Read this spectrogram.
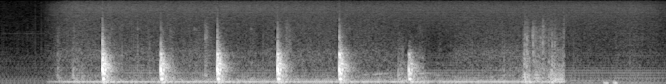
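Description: Knuckles knock slowly and firmly on a wooden door.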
